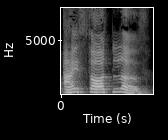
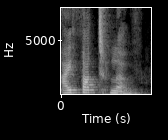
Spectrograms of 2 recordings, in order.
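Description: First: The final T glides straight into the L. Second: The final T is fully released before the L. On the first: The speaker calls it right. "Eu aproveito que a língua já tá no céu da boca pro T e já desço pro L" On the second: The speaker calls it wrong. "Eu não falo"

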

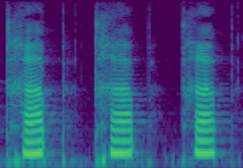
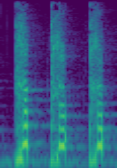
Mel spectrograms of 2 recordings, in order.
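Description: First: The beats come slowly, in a steady rhythm. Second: The beats come quickly, in a hurried rhythm. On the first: This is the tempo the horse actually trots. The speaker calls it right. "Er trabt aber ... Dieser Takt, und der ist gut" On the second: This is the tempo the rider feels she wants. The speaker calls it wrong. "mein Bedürfnis ist immer"

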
